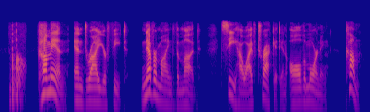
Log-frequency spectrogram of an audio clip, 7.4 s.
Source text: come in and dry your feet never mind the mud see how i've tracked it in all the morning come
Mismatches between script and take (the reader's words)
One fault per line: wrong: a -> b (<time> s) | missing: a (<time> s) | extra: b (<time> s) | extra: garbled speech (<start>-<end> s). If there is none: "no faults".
wrong: tracked -> track (5.1 s)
